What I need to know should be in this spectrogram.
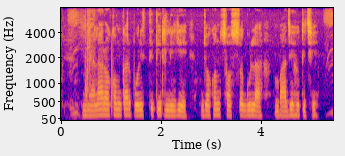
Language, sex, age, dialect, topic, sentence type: Bengali, male, 18-24, Western, agriculture, statement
